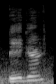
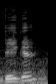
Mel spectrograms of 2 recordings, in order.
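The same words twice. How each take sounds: First: The final R sound is pronounced. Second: The final R sound is dropped. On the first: "It can be bigger" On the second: "we just don't pronounce the E R on the end of words"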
